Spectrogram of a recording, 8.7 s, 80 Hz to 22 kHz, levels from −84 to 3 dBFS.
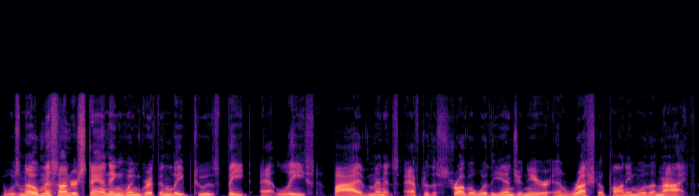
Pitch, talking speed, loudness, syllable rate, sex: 140 Hz, 185 wpm, -19 LUFS, 5.0 syllables/s, male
